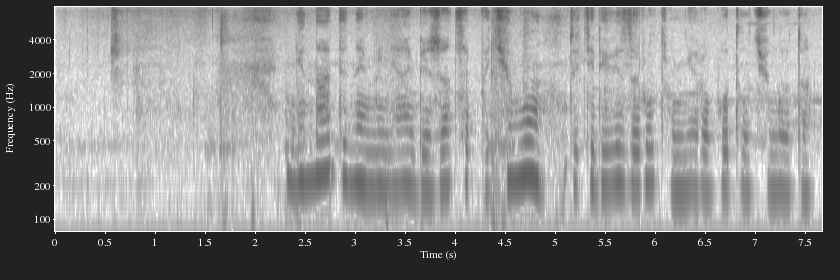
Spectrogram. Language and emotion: Russian, sad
